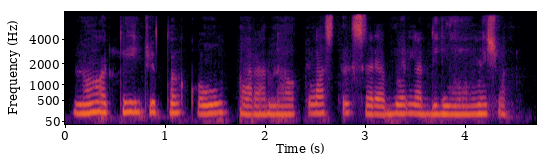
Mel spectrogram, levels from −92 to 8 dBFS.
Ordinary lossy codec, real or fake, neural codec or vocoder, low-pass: AAC, 48 kbps; fake; codec, 24 kHz, 1.5 kbps, HILCodec; 7.2 kHz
